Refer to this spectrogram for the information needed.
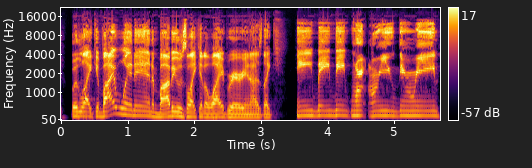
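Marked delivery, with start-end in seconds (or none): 3.6-5.7 flirty, seductive voice, pitched up. Acting out a pickup line at a library: sexy Stephen Hawking voice. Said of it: "that sexy, uh, Stephen Hawking voice".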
